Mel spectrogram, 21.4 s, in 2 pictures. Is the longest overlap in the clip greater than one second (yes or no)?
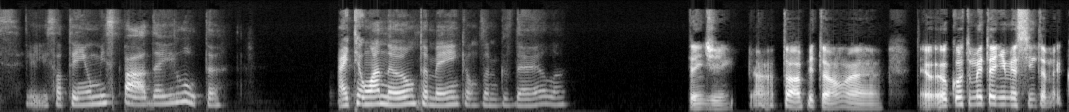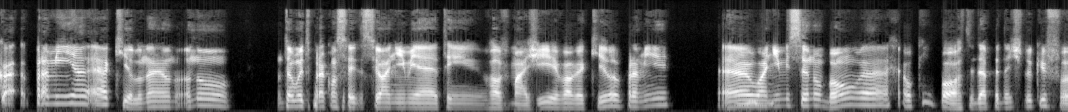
no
